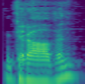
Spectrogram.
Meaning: 1. definite masculine singular of grav 2. definite singular of grave
- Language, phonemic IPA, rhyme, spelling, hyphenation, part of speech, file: Norwegian Bokmål, /ˈɡrɑːʋn̩/, -ɑːʋn̩, graven, grav‧en, noun, Nb-graven.ogg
